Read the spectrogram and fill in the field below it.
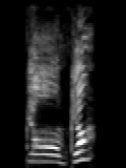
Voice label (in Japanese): "ぴょんぴょん", kawaii voice; 1200 kawaii voice!!; 色々なワンショット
